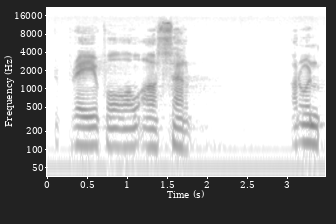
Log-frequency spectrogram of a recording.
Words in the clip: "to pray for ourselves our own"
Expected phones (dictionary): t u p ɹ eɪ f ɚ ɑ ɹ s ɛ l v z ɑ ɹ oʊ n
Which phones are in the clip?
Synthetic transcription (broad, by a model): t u p ɹ eɪ f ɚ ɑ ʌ s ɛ l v ɑ ɹ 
